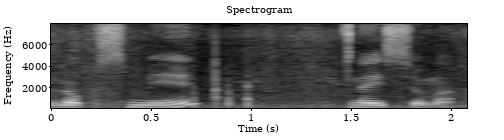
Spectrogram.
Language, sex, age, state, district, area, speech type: Bodo, female, 30-45, Assam, Baksa, rural, spontaneous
